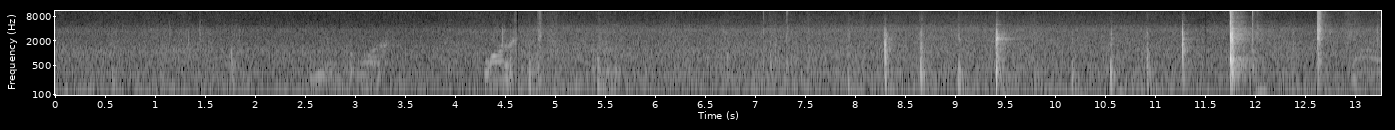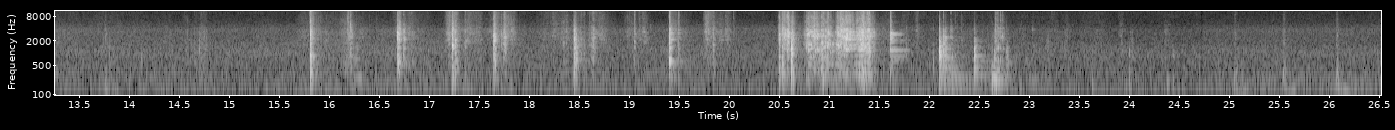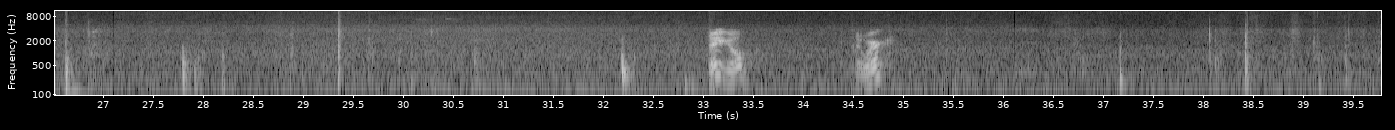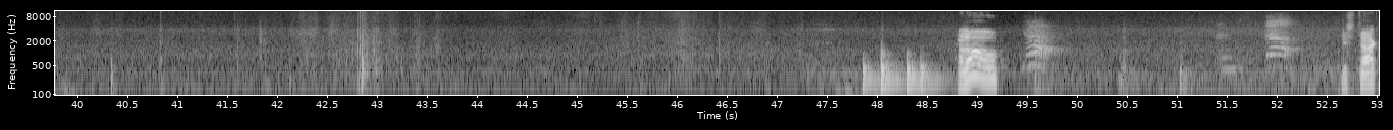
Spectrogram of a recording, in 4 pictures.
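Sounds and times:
light footsteps on wooden boards: 0:04.5 - 0:05.8, 0:06.6 - 0:13.0, 0:13.6 - 0:15.0, 0:21.8 - 0:30.9, 0:36.7 - 0:37.4, 0:38.0 - 0:43.7, 0:50.4 - 0:51.4
shovel striking dirt and stone: 0:11.7 - 0:12.8, 0:15.8 - 0:22.9
sharp knock: 0:47.6 - 0:48.8.

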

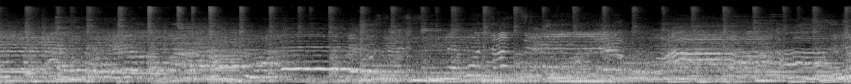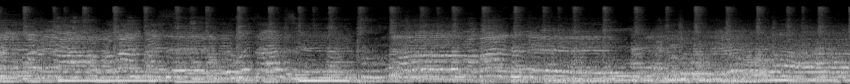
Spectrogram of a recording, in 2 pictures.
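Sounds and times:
bass guitar: 0:00.0 - 0:17.0
drums: 0:00.0 - 0:17.0
keyboard: 0:00.0 - 0:17.0
singers singing together: 0:00.0 - 0:17.0.

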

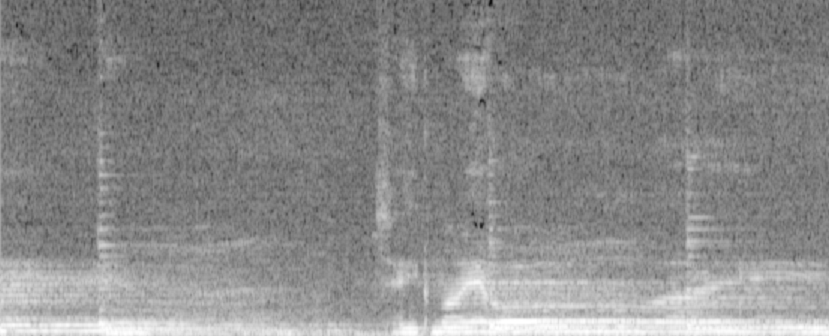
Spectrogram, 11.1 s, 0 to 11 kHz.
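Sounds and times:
ukulele chord ringing: 0:00.0 - 0:04.7, 0:06.1 - 0:11.0
faint steady hiss: 0:00.0 - 0:11.0
person singing: 0:00.0 - 0:11.0.

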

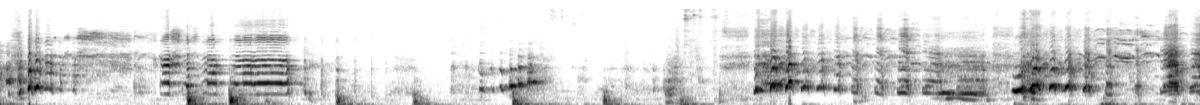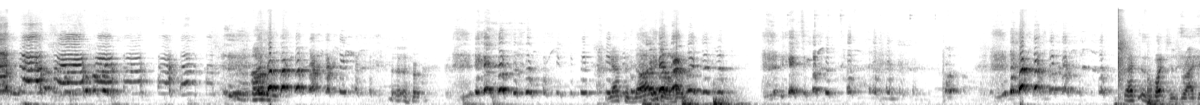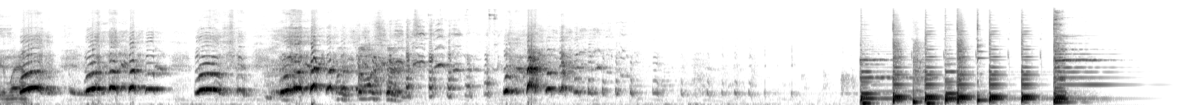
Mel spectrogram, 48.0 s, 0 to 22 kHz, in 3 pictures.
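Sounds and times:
man laughing wheezily: 0:00.0 - 0:04.5, 0:11.4 - 0:13.8
man laughing: 0:00.0 - 0:05.2, 0:10.0 - 0:25.6.

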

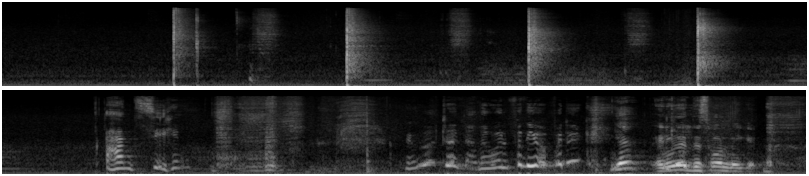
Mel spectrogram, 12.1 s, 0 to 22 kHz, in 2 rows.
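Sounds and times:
slow hand claps: 0:01.3 - 0:01.6, 0:02.6 - 0:02.9, 0:03.9 - 0:04.2, 0:05.2 - 0:05.6.

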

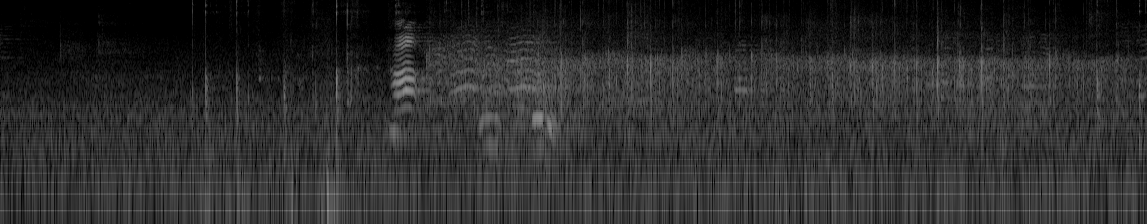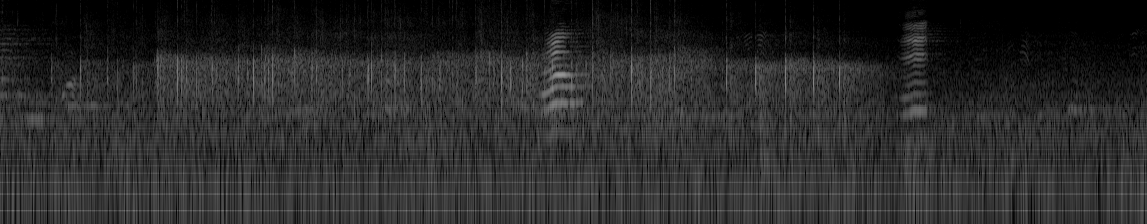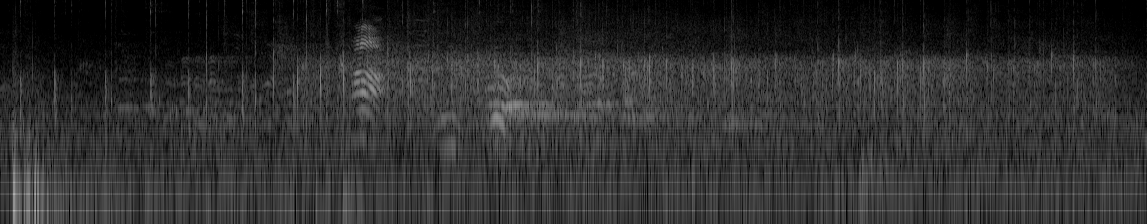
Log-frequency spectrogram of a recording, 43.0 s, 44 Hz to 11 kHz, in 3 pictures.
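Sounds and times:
table tennis ball clicking: 0:02.4 - 0:04.6, 0:28.8 - 0:32.5
spectators clapping: 0:02.4 - 0:25.3, 0:28.8 - 0:43.0
loud high shout: 0:04.9 - 0:07.1, 0:34.2 - 0:36.9.

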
